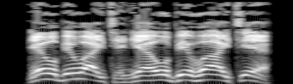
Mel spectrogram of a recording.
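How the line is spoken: Man yelling. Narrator (Russian): орал мужик

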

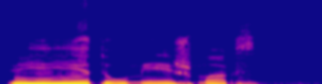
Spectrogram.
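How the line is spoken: Sad. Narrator (Russian): печально сказала она

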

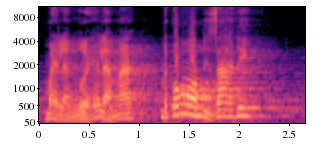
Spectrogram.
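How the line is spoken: Frightened shout. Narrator (Vietnamese): hét lên

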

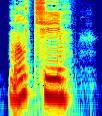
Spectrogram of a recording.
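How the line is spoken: Through clenched teeth. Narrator (Russian): сквозь стиснутые зубы выдохнул Войтах

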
